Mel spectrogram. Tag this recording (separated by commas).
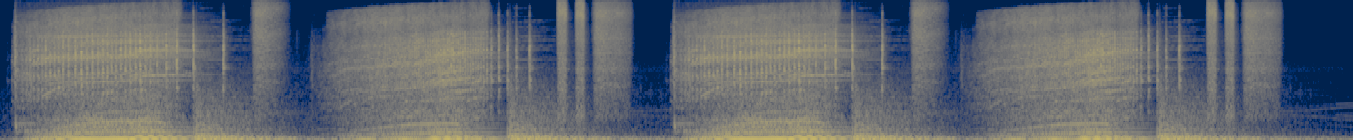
Mechanisms, Engine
